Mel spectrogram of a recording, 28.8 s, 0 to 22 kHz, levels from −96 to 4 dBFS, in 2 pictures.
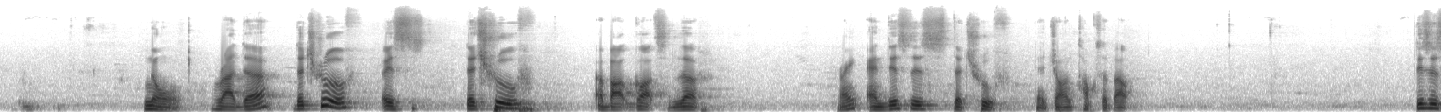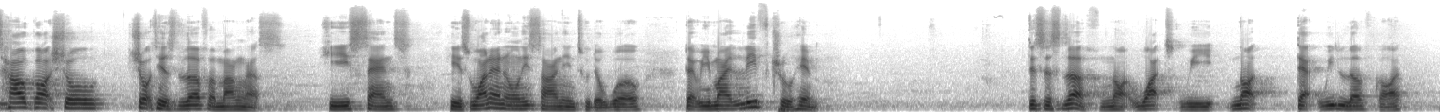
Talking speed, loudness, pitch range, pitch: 120 wpm, -18 LUFS, 105-135 Hz, 120 Hz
